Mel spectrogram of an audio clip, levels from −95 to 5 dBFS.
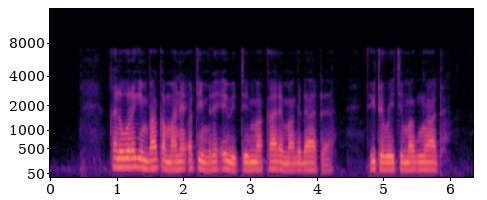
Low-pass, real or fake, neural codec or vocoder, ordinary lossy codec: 7.2 kHz; fake; codec, 16 kHz, 4 kbps, FunCodec, trained on LibriTTS, 50 frames a second; none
